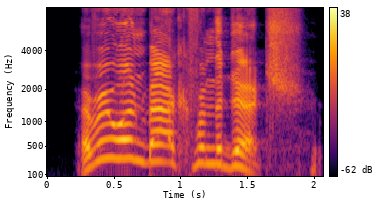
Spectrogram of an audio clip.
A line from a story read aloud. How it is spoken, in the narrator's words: roared Leinengen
